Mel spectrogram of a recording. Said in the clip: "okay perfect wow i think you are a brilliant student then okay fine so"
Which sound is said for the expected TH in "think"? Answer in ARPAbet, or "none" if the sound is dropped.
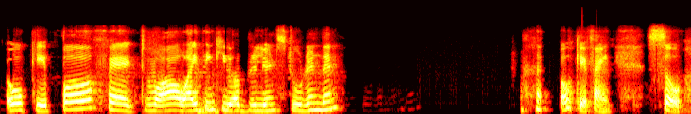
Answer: T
